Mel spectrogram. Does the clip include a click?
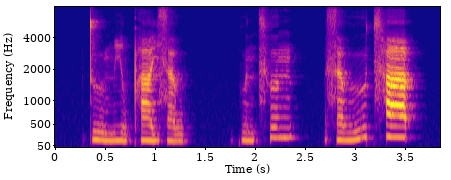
no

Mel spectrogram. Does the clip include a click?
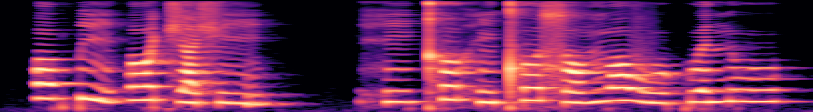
no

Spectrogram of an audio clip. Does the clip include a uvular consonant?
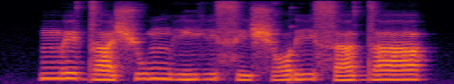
no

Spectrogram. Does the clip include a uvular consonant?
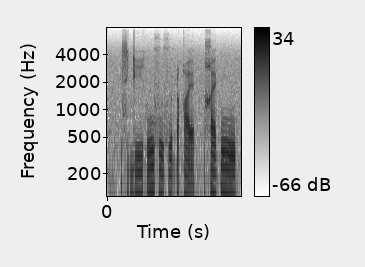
yes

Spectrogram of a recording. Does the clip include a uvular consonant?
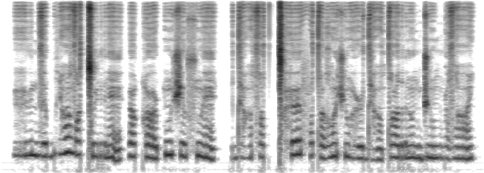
yes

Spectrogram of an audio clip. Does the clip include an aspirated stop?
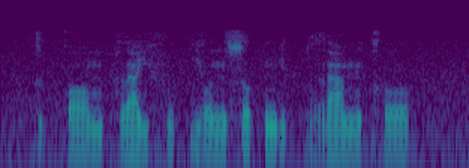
yes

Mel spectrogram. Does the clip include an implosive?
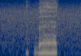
yes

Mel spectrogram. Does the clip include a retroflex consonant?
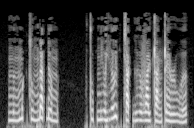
yes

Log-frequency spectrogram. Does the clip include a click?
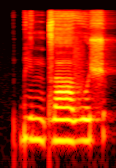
no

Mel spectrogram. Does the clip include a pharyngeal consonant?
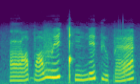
yes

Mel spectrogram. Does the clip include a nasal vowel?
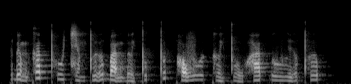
no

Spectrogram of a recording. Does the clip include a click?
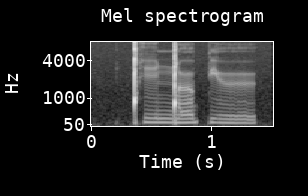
yes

